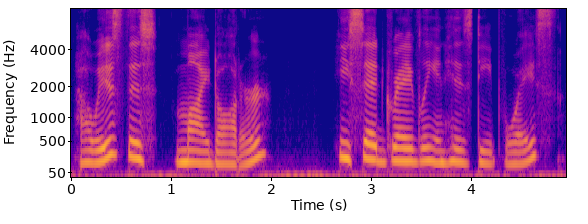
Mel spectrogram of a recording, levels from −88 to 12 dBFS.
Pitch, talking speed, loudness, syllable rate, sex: 190 Hz, 145 wpm, -17 LUFS, 3.9 syllables/s, female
